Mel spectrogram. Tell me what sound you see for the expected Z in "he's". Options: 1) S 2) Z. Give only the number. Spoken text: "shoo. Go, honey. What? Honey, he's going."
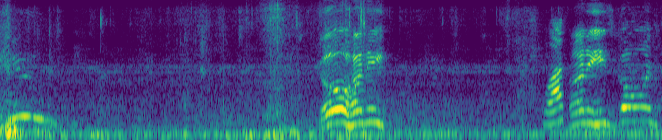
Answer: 2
